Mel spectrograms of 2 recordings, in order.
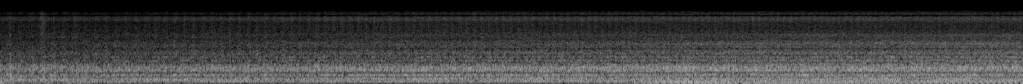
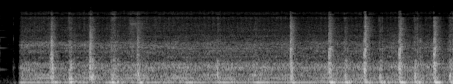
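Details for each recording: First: LG WP-1650ROT washer after repair and reassembly, spinning wet cloth: a steady motor hum with a smooth whirring rumble building as the tub speeds up. It is stable, with no more knocking. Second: LG WP-1650ROT washing machine, long in use: spin tub hums steadily while sharp irregular knocks bang about three times a second during spin.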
